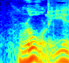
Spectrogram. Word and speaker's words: Raleigh: Another of the accused, none other than Sir Walter Raleigh, or Raleigh as he would have pronounced it, knocked a big hole in the prosecution case when he revealed that Wade had been torturing witnesses against King James's explicit order.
